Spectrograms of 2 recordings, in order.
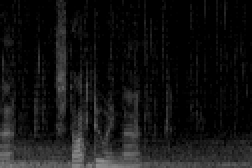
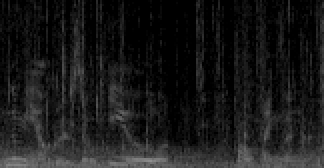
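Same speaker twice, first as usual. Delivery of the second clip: slow and much softer; cooing; 9 dB quieter, slower than usual. Real, not acted. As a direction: melt over something cute. Cooing over cute meows.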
